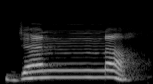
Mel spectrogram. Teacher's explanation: اور بما پہ الف مد ہے، صبرو وہ مد ہے، دونوں کو کھینچنا ہے۔ جنہ، نون مشدد ہے، سختی سے غنہ کریں گے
